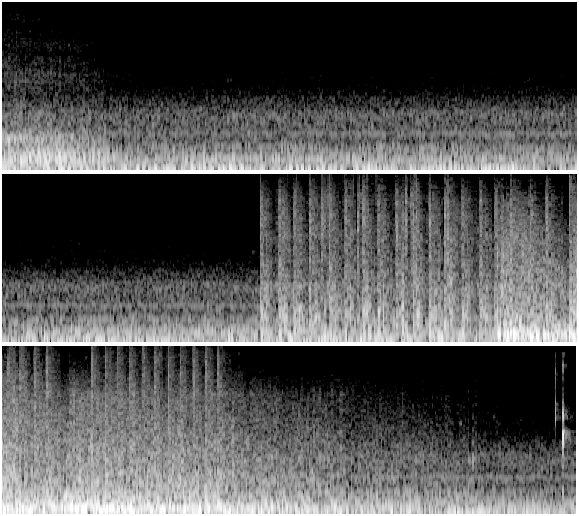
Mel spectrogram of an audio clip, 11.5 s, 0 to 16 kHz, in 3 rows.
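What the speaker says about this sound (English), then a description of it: "Enemy artillery fire on my AT gun" Artillery fire in the World War II strategy game Order of Battle, near Paris in 1944: a dense rattle of rapid explosions and blasts erupts after a quiet stretch, then fades back to a low background hum.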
